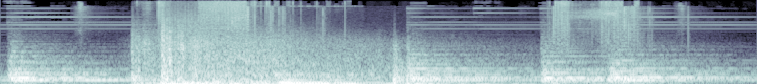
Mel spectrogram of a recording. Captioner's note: upbeat music; thunder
